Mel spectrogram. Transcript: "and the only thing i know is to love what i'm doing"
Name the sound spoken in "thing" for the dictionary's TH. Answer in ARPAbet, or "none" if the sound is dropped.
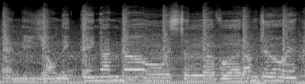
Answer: TH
